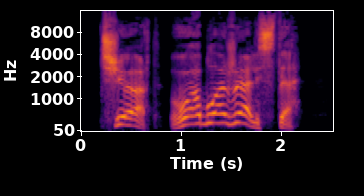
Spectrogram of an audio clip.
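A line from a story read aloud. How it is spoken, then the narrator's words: Displeased shout. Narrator (Russian): недовольно выкрикнул кто-то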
